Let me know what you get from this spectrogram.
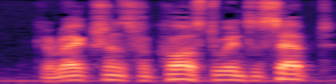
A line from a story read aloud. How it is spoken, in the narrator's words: he asked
